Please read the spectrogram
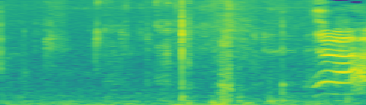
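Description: Scuffling of people wrestling on a floor, with a few sharp knocks in the second half, over the low rumble of a handheld camera being jostled.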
